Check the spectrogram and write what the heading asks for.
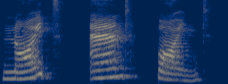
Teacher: The long I word in words such as night and fine sounds more like a softer oi sound. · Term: long I sound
